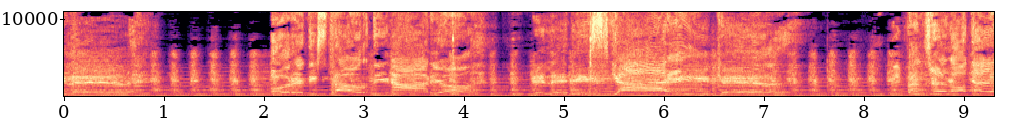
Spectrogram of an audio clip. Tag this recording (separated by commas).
Music, Punk rock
